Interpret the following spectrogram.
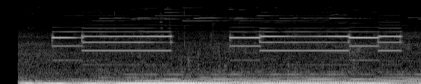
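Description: Mobile phone ringtone: a short electronic tune of high stepped notes, played twice. Under it runs a steady low rumble.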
